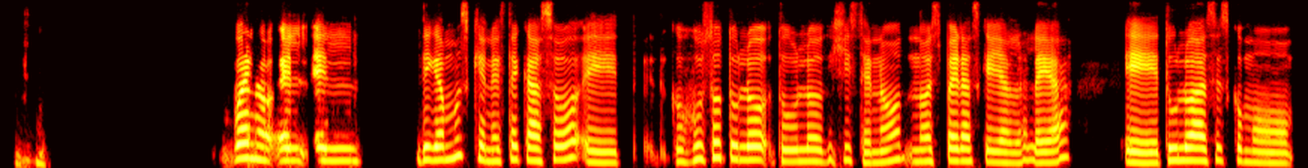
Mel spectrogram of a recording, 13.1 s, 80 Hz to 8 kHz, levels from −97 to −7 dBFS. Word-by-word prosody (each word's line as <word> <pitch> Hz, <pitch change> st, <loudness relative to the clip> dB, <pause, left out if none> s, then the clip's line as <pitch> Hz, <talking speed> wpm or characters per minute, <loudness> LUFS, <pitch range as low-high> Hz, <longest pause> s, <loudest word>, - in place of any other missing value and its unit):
Ujú. 175 Hz, -1 st, -13 dB, 1.7 s
Bueno, 250 Hz, -3 st, +4 dB
el 215 Hz, -1 st, +4 dB
el, 215 Hz, -1 st, +1 dB, 0.5 s
digamos 230 Hz, +6 st, 0 dB
que, 240 Hz, -, -1 dB
en 210 Hz, -, -5 dB
este 205 Hz, +3 st, -2 dB
caso, 230 Hz, +4 st, +1 dB
eh, 185 Hz, -3 st, -2 dB, 0.5 s
co 200 Hz, 0 st, -7 dB
justo 240 Hz, +6 st, -1 dB
tú 245 Hz, -1 st, -2 dB
lo 230 Hz, 0 st, +1 dB
tú 200 Hz, -1 st, -4 dB
lo 205 Hz, 0 st, -2 dB
dijiste, 205 Hz, -3 st, -7 dB
¿no?, 200 Hz, +6 st, -3 dB
no 200 Hz, -4 st, -4 dB
esperas 210 Hz, +1 st, 0 dB
que 195 Hz, -, -2 dB
ella 185 Hz, -1 st, 0 dB
la 180 Hz, +5 st, -7 dB
lea. 190 Hz, +3 st, +1 dB, 0.6 s
Eh, 180 Hz, -2 st, +4 dB
tú 220 Hz, 0 st, +1 dB
lo 220 Hz, 0 st, +4 dB
haces 215 Hz, 0 st, +2 dB
como 185 Hz, -4 st, -4 dB
215 Hz, 135 wpm, -24 LUFS, 190-230 Hz, 1.7 s, Bueno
